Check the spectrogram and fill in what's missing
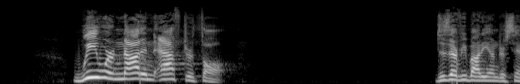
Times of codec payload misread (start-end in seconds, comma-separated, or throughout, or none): none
